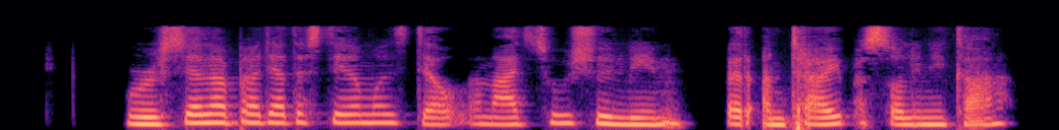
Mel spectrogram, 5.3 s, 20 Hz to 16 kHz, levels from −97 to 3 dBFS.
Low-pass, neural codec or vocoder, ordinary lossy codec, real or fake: 7.2 kHz; codec, 16 kHz, 0.5 kbps, X-Codec, WavLM features, trained on Multilingual LibriSpeech; MP3, 48 kbps; fake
